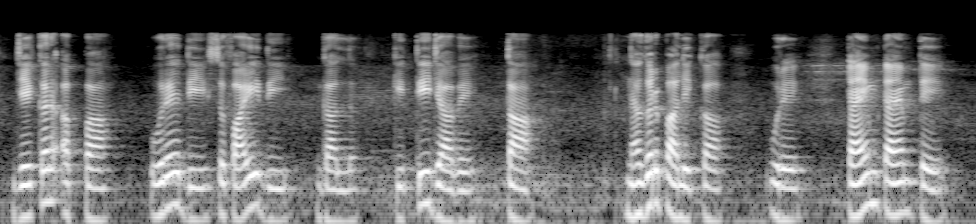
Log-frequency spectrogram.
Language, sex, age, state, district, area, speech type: Punjabi, male, 18-30, Punjab, Mohali, urban, spontaneous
